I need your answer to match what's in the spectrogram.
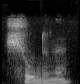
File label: polish seventh, polish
